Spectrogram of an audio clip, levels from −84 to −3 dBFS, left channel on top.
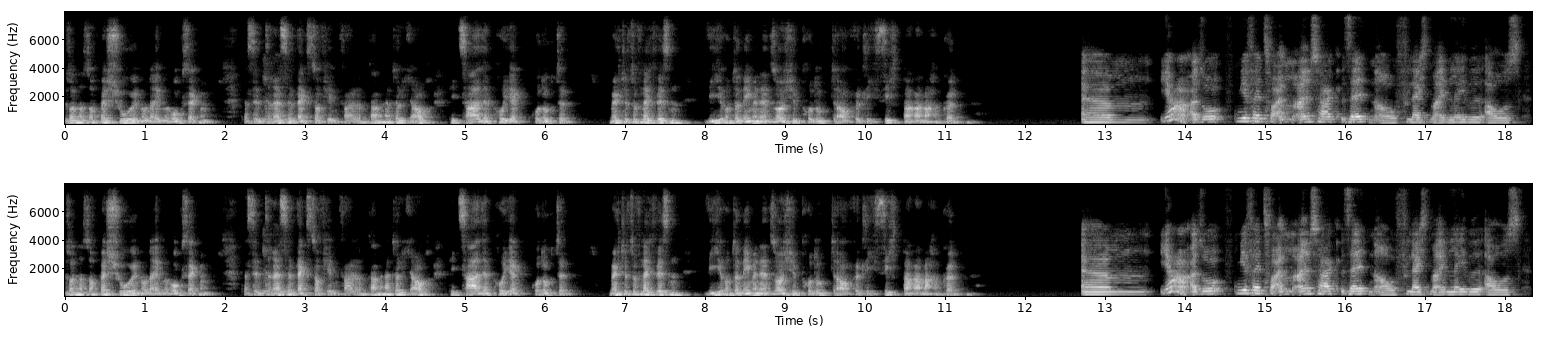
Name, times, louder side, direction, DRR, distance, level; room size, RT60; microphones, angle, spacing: voice 1, 0.0-4.6 4.8-6.3 6.8-7.7 8.0-11.2, equal, 50° right, 0.9 m, -23 dB
voice 2, 2.5-2.9 12.7-18.2, right 2 dB, 35° right, 0.5 m, -24 dB
2.5 x 2.4 x 2.4 m
head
